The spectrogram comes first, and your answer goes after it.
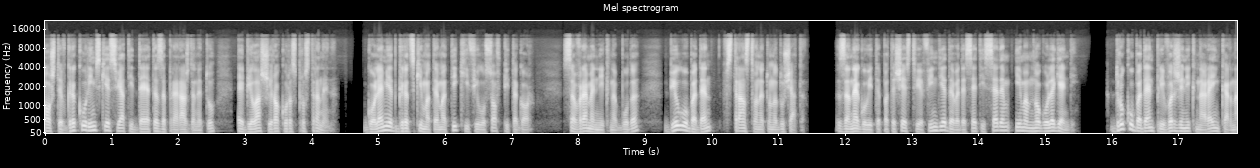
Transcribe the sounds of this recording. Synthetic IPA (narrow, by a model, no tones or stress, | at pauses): ɔʃt̪ɛvɡɾɤkʊɾimskijəsvʲjat̪id̪ɛjət̪əzɐpɾɛ̰ɾʔa̰ʒd̪ɐnɛ̰t̪o | ɛbilˠaʃiɾɔkoɾɐspɾost̪ɾɐnɛ̰nə | ɡolɛmijəd̪ɡɾət̪skimɐt̪ɛmɐt̪ikʰifilˠosɔfpit̪ɐɡɔɾ | sɐvɾɛmɛnːiknɐbud̪ə | bilˠobɛd̪ɛn | fst̪ɾanst̪vɐnɛt̪onɐd̪uʃa̰t̪ə̥ | zɐnɛɡovit̪ɛpɐt̪ɛʃɛst̪viəfind̪ijəd̪ɛvɛd̪ɛsɛt̪isɛd̪ɛmiməmnɔɡʊlɛɡɛnd̪i | d̪ɾukobɛd̪ɛnpɾivɤɾʒɛniknɐ̰ɾɛiŋkɐ̰ɾn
